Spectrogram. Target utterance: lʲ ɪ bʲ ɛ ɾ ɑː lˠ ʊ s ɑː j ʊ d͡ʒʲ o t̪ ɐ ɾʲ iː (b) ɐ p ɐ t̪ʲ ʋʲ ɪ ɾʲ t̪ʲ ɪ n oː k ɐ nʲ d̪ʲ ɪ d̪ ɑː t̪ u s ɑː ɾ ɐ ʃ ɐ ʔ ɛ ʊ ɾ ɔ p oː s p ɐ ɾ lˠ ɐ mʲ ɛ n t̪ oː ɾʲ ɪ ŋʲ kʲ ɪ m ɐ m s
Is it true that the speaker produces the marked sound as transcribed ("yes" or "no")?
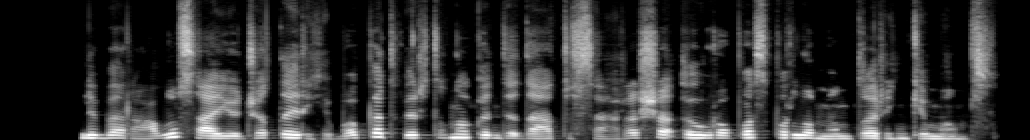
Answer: yes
